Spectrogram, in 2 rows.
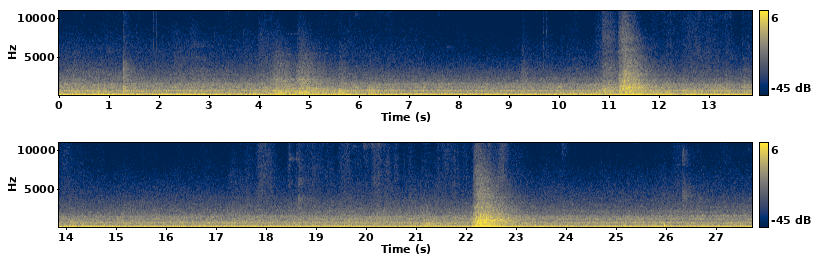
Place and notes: Place de Paris, Lyon, France - Couloir de parking SNCF Vaise
Dans les couloirs dune parking SNCF à Lyon Vaise (9e).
